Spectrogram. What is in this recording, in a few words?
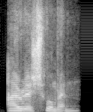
"Irishwoman", Indian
